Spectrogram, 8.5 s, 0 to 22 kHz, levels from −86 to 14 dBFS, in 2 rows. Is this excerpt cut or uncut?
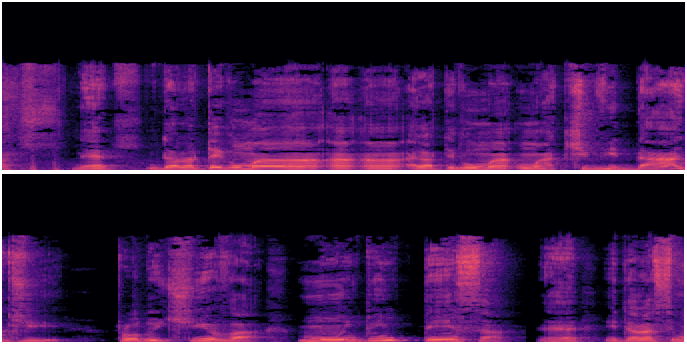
cut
